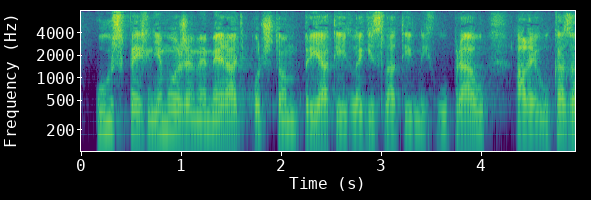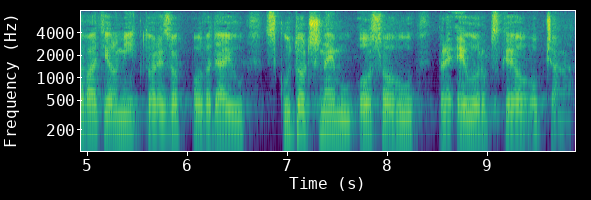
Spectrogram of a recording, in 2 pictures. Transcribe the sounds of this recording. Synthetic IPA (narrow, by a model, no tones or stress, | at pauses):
uːspɛɣɲɛmʊɔʒɛmɛmɛɾacpɔt͡ʃt̪ɔmpɾijat̪iːɣlɛɡislat̪iːʊniɣuːpɾaʊalɛukazɔʋacɛʎmikt̪ɔɾɛːzɔt̪̚pɔʋɛd̪ajuːskut̪ɔt͡ʃnɛːmuʔɔsɔɦupɾɛʔɛʊɾɔːpskɛːɦɔʔɔpt͡ʃa̰na̰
